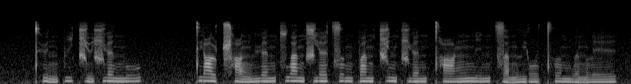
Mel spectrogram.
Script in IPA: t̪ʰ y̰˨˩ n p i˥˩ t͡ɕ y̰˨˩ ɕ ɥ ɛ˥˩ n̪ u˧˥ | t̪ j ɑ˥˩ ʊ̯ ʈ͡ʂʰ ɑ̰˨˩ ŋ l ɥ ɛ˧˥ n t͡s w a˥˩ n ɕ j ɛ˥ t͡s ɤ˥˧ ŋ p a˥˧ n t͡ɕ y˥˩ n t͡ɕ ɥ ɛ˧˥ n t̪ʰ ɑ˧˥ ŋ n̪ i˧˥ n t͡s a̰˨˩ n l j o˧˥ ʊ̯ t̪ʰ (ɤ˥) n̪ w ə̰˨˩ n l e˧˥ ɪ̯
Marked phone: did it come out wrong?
no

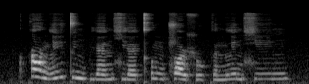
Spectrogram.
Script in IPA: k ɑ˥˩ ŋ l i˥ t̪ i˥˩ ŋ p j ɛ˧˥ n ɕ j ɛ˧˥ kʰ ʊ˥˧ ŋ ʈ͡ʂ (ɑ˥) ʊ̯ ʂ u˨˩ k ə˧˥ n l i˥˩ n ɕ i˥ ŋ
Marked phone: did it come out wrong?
yes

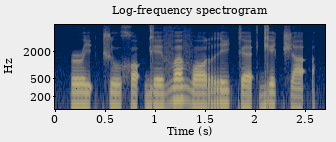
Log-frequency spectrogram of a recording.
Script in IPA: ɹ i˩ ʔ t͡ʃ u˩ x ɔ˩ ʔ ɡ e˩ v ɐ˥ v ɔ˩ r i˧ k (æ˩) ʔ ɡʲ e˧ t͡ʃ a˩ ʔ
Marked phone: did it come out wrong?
yes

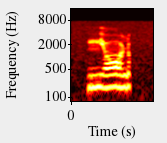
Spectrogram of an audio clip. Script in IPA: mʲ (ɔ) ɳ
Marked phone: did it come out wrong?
no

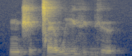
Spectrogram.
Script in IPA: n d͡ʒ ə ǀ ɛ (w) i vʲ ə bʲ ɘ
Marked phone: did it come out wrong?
no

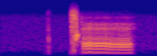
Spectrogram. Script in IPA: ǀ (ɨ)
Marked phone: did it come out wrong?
yes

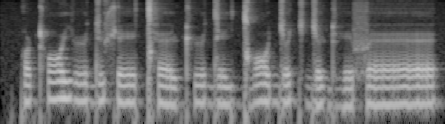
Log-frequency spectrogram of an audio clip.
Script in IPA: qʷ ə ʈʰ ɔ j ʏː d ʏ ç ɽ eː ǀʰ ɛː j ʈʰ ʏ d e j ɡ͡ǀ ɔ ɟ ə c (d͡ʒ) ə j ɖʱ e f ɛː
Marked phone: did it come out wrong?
yes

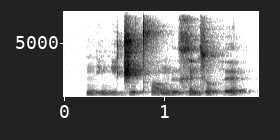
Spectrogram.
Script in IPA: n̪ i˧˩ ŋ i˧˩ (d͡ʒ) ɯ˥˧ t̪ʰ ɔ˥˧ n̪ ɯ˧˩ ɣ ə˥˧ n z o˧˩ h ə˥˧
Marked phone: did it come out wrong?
no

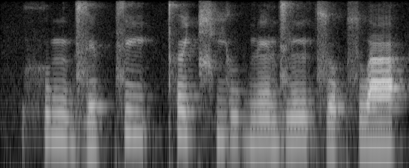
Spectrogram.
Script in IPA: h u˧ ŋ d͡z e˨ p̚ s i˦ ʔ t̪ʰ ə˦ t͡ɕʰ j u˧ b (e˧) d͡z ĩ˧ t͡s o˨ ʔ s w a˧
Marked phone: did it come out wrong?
yes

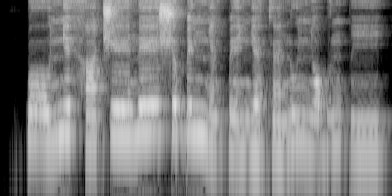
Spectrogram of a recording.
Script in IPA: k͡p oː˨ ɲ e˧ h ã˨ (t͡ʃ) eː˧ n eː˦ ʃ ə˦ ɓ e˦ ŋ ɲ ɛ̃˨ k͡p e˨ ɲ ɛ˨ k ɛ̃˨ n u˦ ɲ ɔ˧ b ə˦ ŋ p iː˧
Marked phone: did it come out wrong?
no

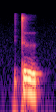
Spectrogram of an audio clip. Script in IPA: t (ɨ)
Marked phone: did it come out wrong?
no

